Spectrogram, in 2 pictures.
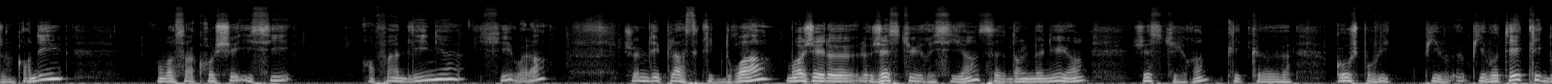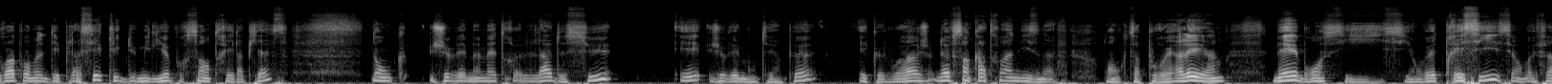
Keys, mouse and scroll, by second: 0.3 right click, 5.2 click, 6.5 right click, 7.2 right click, 7.8 right click, 10.3 click, 13.3 right click, 18.2-18.7 scroll up 2, 19.4 right click, 21.9 click, 23.3 click, 23.8-24.5 scroll down 2, 27.3 middle click, 28.5-29.4 right drag.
